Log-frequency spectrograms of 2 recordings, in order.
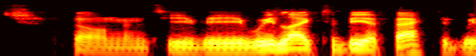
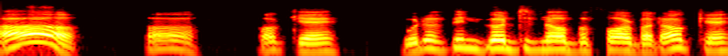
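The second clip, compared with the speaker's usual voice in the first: very high, horrible fake Swedish accent; 11 semitones higher than usual. Speaker quotes two Swedish directors reacting, in a horrible Swedish accent. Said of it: "That was a horrible Swedish accent".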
